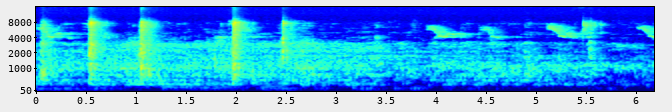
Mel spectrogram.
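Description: Faint close chewing of a crunchy mini pizza on bread: four sharp crunches in the first two and a half seconds, then softer chewing.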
